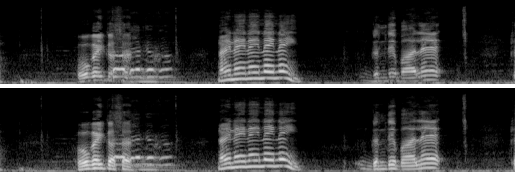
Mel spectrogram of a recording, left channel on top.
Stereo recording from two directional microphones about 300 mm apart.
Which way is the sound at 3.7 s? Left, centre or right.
Centre.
